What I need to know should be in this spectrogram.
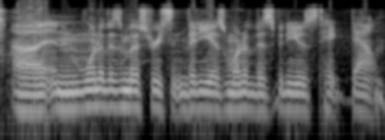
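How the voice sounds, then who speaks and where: Here a man talks at a moderate pace. His pitch sits at a medium level. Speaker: gaming YouTuber. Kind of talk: casual vlog commentary while gaming. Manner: loud.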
